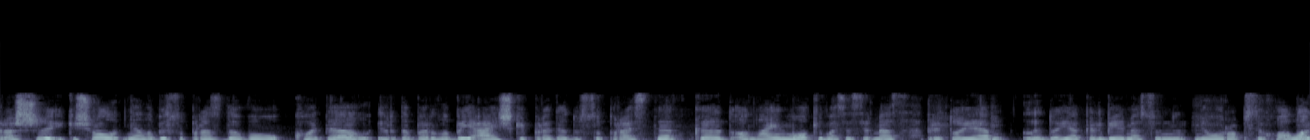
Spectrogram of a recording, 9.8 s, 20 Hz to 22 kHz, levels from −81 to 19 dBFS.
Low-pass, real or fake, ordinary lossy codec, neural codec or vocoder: 7.2 kHz; real; MP3, 48 kbps; none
